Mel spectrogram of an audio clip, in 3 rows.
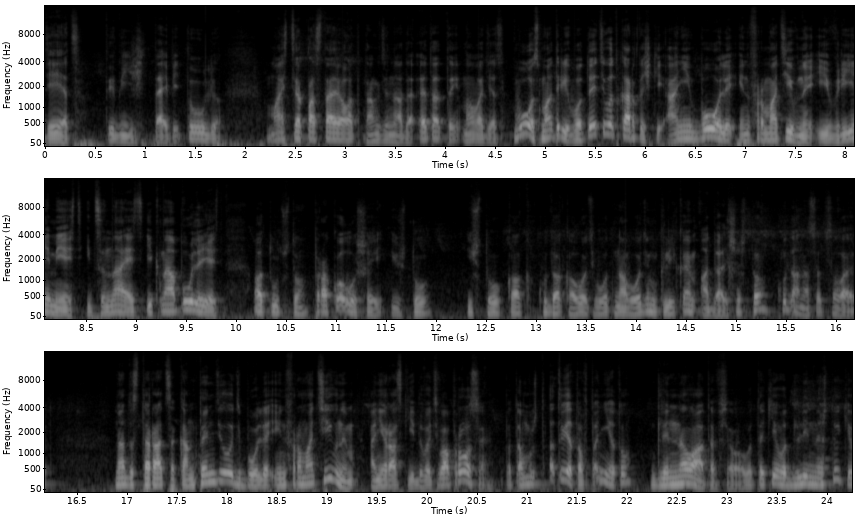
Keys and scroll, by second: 2.0 ctrl+z, 5.6 ctrl+z.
